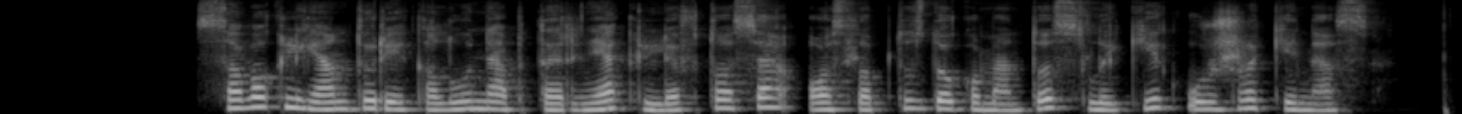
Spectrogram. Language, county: Lithuanian, Kaunas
